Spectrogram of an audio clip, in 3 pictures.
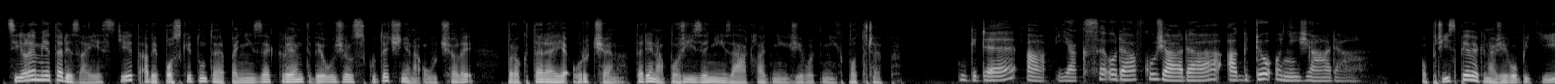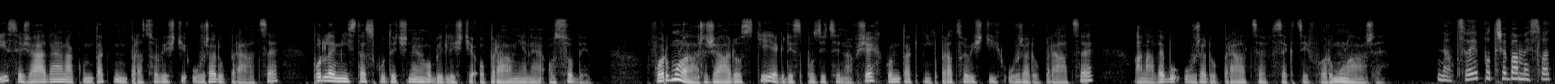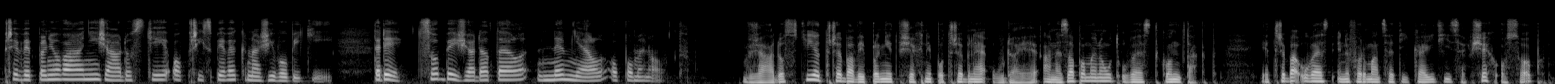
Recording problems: high frequencies cut off; noticeable; nothing above 8 kHz

